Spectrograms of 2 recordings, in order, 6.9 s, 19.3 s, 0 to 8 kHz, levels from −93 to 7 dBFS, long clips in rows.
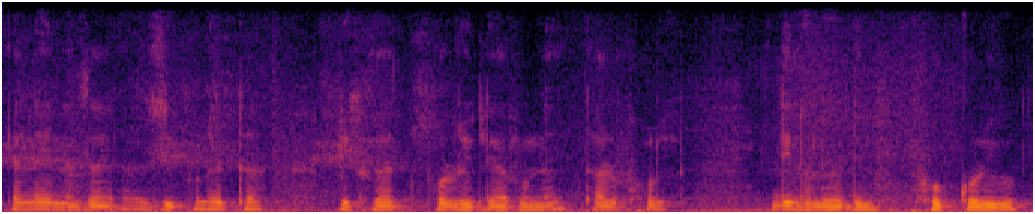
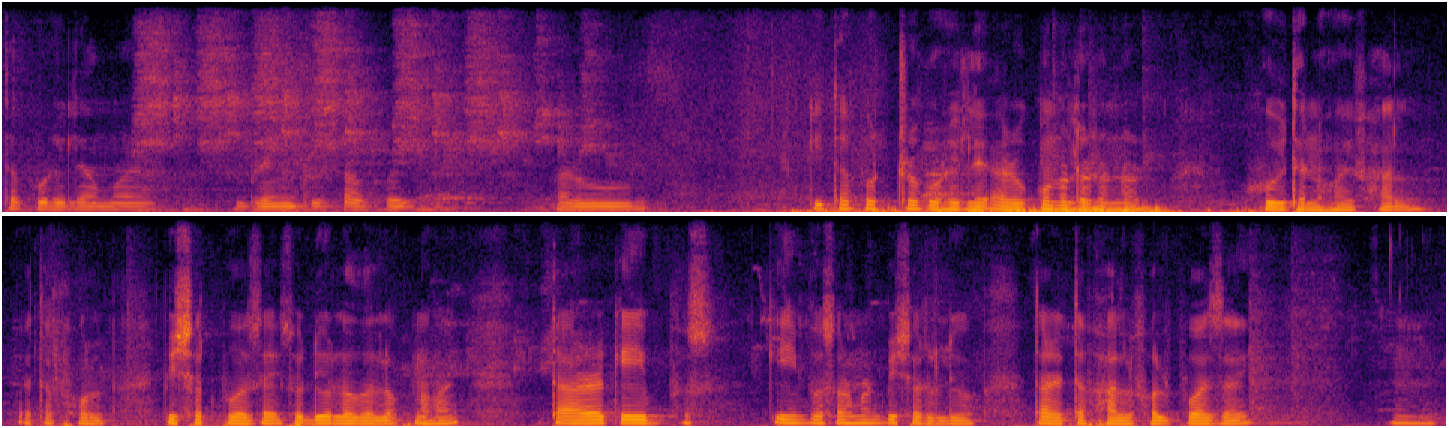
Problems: background sounds at intervals, background conversations at intervals, echo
